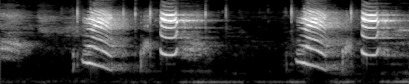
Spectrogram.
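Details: Talking green ringneck parrot repeating the same short squeaky phrase twice, about two seconds apart. Each phrase is a nasal downward slur followed by a clipped, ringing syllable, with faint low hum between.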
